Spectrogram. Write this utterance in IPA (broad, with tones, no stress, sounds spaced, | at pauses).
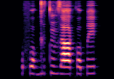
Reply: f ɔ˧ ɡ ɨ˦ t ũ˧ z aː˧ k ɔ˧ p e˦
